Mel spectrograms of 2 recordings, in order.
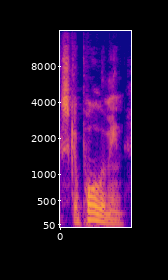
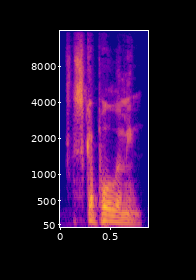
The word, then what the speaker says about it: scopolamine: But if you harvest certain parts and process them, you make scopolamine. And they show stories of people. – How do you pronounce it? – Scopolamine.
